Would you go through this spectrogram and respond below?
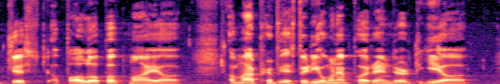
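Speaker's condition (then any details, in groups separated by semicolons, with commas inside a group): Friedreich's ataxia; choosing a wheelchair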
